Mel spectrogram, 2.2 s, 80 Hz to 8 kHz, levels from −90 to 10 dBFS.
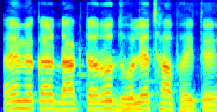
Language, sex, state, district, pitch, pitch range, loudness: Maithili, male, Bihar, Samastipur, 170 Hz, 150-190 Hz, -14 LUFS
